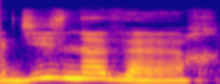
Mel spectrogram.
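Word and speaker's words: dix-neuf heures: O 9 em francês termina com F. Mas, ao encontrar uma vogal ou um H, a pronúncia vai ser de V. Por isso, 19h, ok?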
